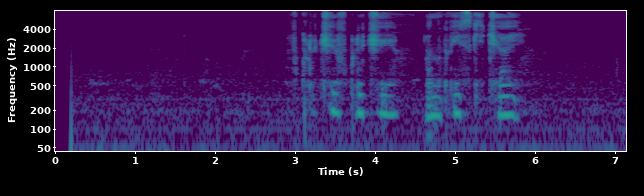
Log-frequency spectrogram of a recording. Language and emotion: Russian, sad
